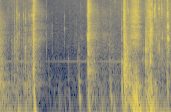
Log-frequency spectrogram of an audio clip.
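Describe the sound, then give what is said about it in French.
The lid of Albert's box is shut, with Albert back inside and his glove on top: two sharp wooden knocks spaced apart, then a louder clattering thud with a brief rattle as it settles closed. “Voilà, Albert est retourné dans sa boîte, son gant est par-dessus, et je ferme le couvercle.”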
